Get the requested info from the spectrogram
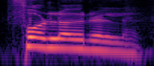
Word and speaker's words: Fort Lauderdale: Fort Lauderdale.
